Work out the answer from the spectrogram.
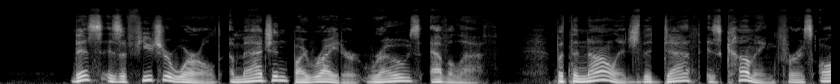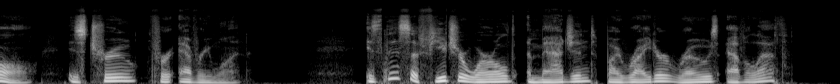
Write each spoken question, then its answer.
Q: Is this a future world imagined by writer Rose Eveleth?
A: Yes, this is a future world imagined by writer Rose Eveleth.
